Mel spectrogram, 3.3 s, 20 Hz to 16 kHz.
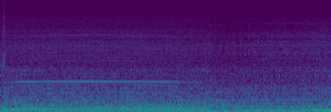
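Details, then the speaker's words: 1000 hp single-turbo BMW E90 335 with DCT conversion, CanTCU controller, Haltech ECU, solid flywheel, cruising slowly in seventh gear: deep lugging drone with rough rattly chatter from the DCT, caused by the solid flywheel. "seven and you hear the chatter from the DCT again solid flywheel which you'll get that chatter you get that chatter with a solid flywheel unfortunately"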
